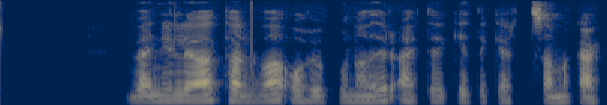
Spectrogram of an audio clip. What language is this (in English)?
Icelandic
